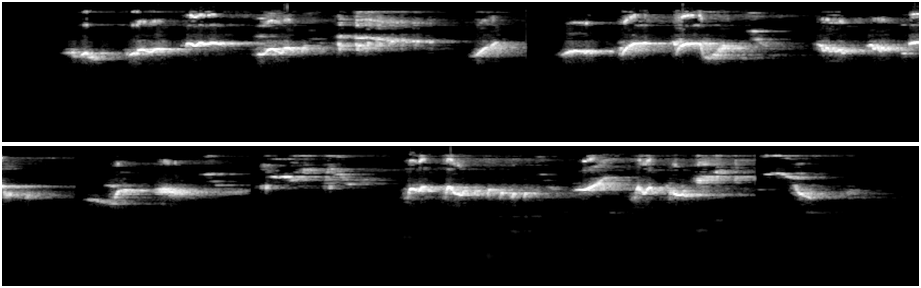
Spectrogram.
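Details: Blue-winged leafbird in full song, used as a training track for caged birds: steady bursts of lively warbled whistles about one second long, rising and falling quickly, separated by short pauses, with nothing else audible.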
